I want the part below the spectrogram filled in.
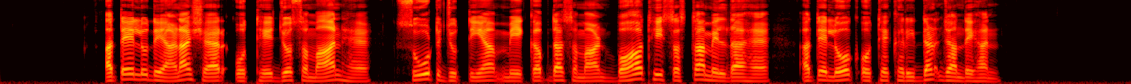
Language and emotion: Punjabi, neutral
